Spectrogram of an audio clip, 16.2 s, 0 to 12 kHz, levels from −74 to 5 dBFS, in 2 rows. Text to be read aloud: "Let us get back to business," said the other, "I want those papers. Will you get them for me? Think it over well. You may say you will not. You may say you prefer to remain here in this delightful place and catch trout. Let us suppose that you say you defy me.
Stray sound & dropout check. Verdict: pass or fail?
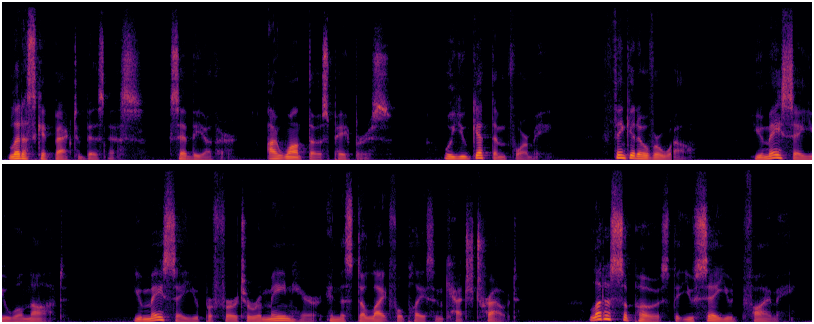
fail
